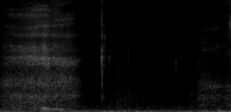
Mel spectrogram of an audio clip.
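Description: yawn

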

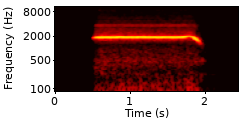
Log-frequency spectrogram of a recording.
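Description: man whistling

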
